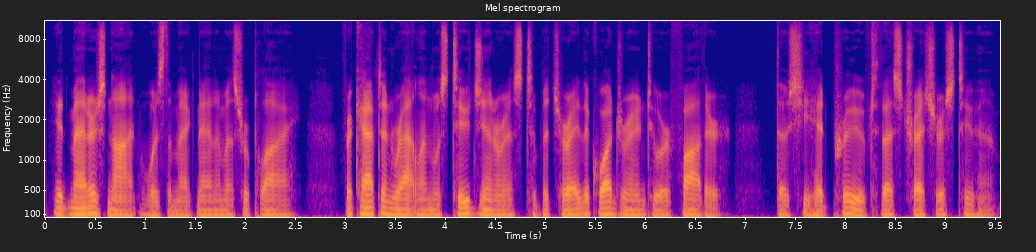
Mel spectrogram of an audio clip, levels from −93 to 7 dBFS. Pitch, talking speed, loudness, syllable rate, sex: 90 Hz, 175 wpm, -21 LUFS, 5.1 syllables/s, male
